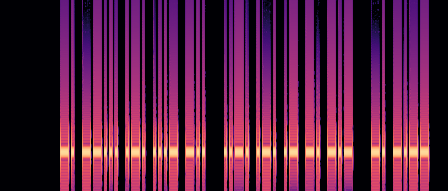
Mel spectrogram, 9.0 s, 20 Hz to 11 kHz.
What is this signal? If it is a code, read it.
Morse code, heard as a keyed tone, about 22 wpm, 700 Hz. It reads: N7RVD FRANK NY
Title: K1USN SST QSO Practice - 22wpm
